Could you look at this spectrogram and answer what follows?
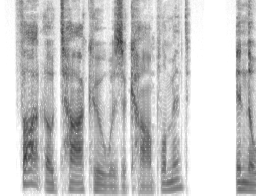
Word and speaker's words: otaku: It's always pronounced the same, otaku.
